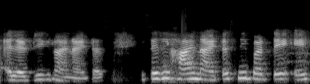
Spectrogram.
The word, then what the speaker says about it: rhinitis: राइनाइटिस, ठीक है, H silent होता है, रिहाइनाइटिस नहीं होता, राइनाइटिस होता है, ठीक है।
